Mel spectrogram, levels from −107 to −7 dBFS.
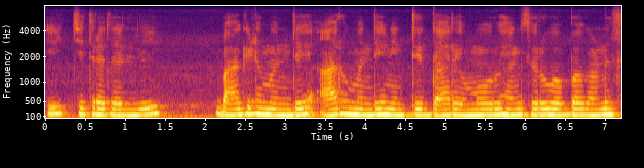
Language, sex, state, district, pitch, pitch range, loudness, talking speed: Kannada, male, Karnataka, Bidar, 150 Hz, 145-160 Hz, -12 LUFS, 100 wpm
